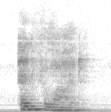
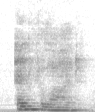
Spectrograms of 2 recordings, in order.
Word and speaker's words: enfilade: Enfilade. That's how you say it, guys. Enfilade.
